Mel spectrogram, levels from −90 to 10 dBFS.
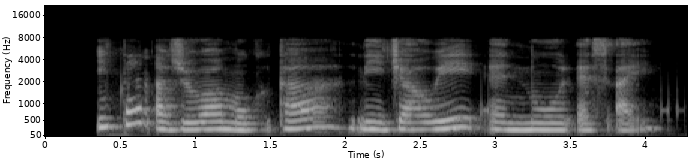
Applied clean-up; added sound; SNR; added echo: neural mask model DeepFilterNet 3.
